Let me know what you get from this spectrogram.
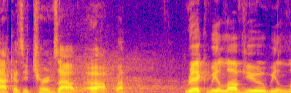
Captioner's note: audience laughing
